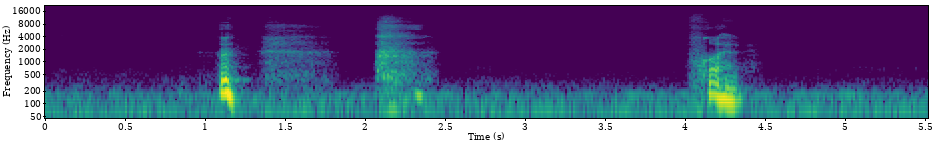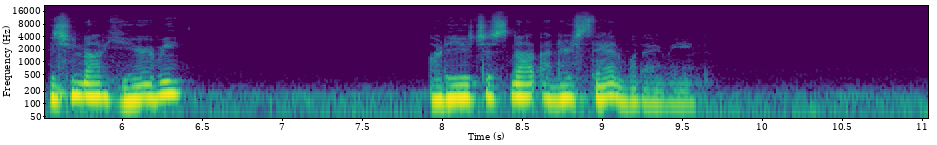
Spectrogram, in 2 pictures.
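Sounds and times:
man huffing and sighing: 0:01.0 - 0:02.5.

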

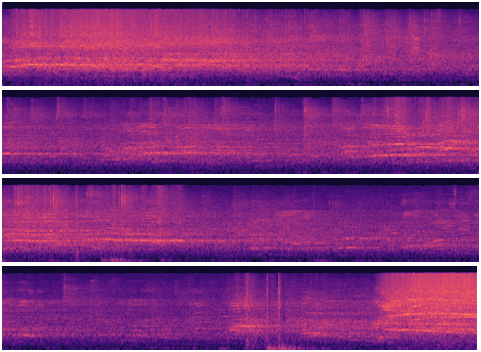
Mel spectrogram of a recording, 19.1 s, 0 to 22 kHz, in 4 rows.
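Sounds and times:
voices calling out in hall: 0:00.0 - 0:19.0.

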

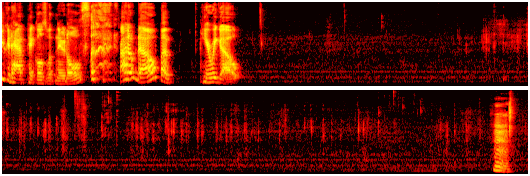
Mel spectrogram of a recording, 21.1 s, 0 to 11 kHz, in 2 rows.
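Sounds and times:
steady low hum: 0:00.0 - 0:21.0
person chewing noodles: 0:09.0 - 0:21.0.

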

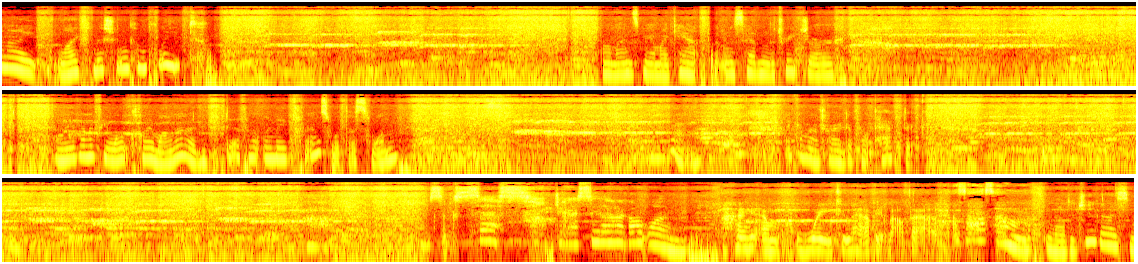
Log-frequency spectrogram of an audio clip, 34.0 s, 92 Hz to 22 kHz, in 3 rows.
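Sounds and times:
machine whine: 0:00.0 - 0:27.2
faint wavering tones: 0:01.9 - 0:06.7, 0:07.4 - 0:14.0, 0:15.6 - 0:27.0.

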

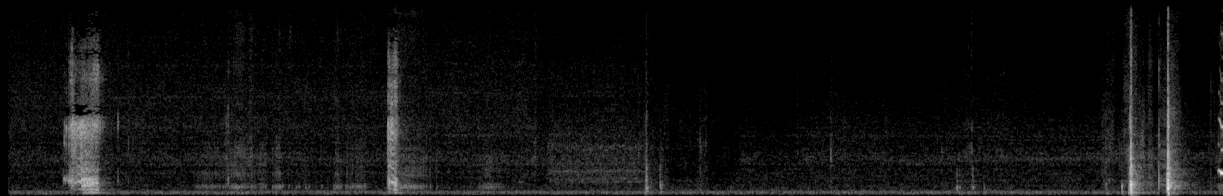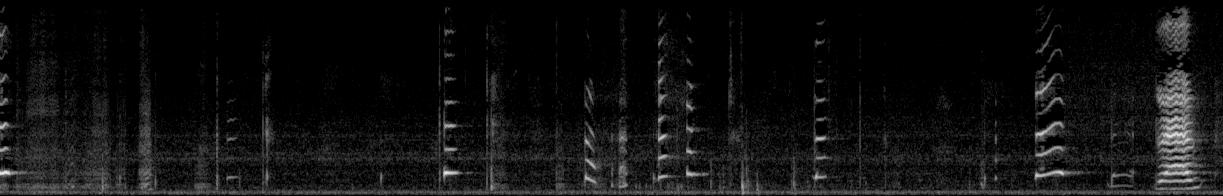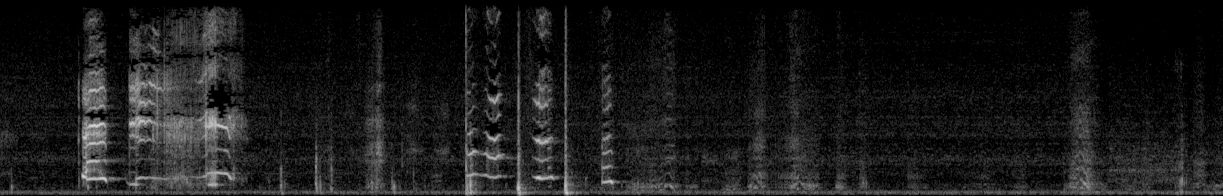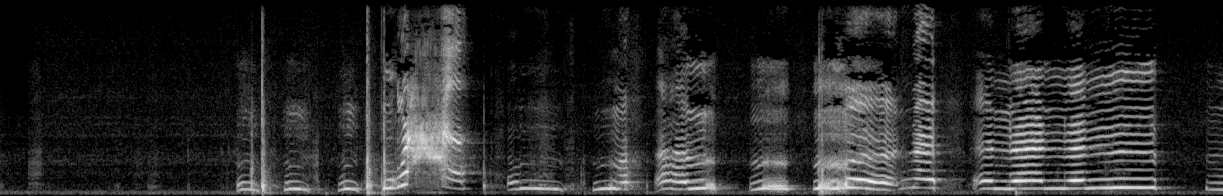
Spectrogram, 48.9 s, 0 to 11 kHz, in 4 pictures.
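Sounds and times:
infant babbling and squealing: 0:00.6 - 0:01.1, 0:25.3 - 0:27.0, 0:39.1 - 0:48.9.

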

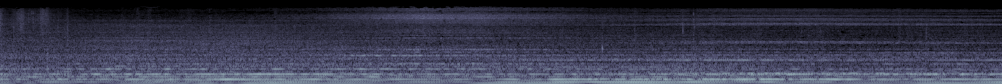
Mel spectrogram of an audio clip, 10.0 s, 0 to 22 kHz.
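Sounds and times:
film score low chords: 0:00.0 - 0:10.0.

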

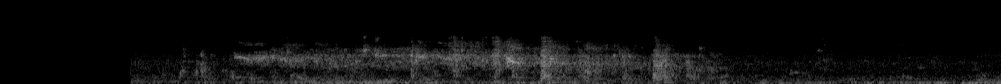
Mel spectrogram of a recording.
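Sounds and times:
low road rumble: 0:01.3 - 0:10.0.

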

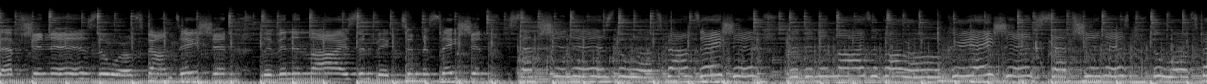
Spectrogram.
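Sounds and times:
drum kit: 0:00.0 - 0:12.0
electric bass: 0:00.0 - 0:12.0
woman singing with vibrato: 0:00.0 - 0:12.0
electric guitar: 0:05.2 - 0:12.0.

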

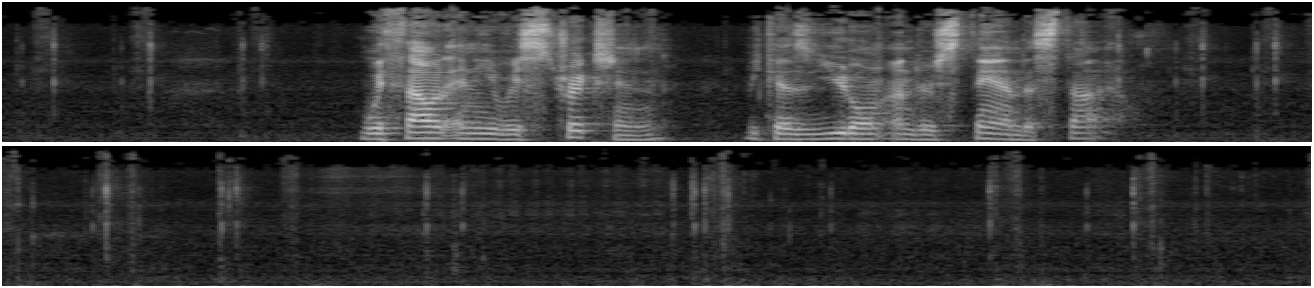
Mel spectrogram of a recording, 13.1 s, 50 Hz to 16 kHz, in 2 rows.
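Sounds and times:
stylus tapping and scratching screen: 0:05.4 - 0:12.8.

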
